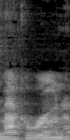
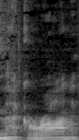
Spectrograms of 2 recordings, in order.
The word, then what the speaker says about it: macaron: I always said macaroon, and I was just informed that it's macaron if it's the French version.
